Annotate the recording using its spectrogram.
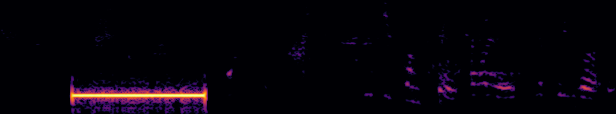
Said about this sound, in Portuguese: Peraí que eu tô tentando ligar pra ela aqui pelo WhatsApp dela.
